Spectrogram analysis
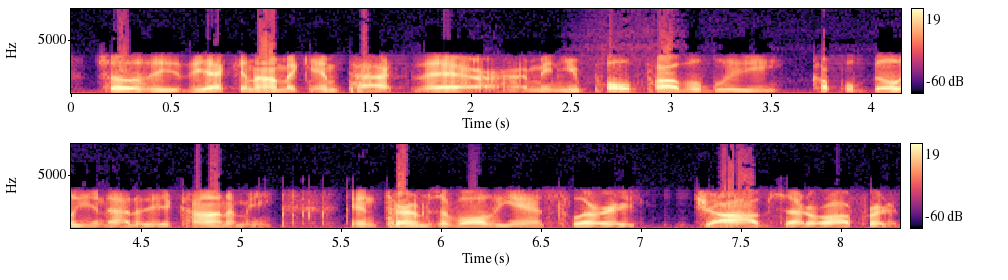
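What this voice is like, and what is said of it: Mild East Coast New York accent. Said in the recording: “I hear somewhat of an East Coast accent. ... You take the kid from New York, but you can't take New York from the kid.”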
